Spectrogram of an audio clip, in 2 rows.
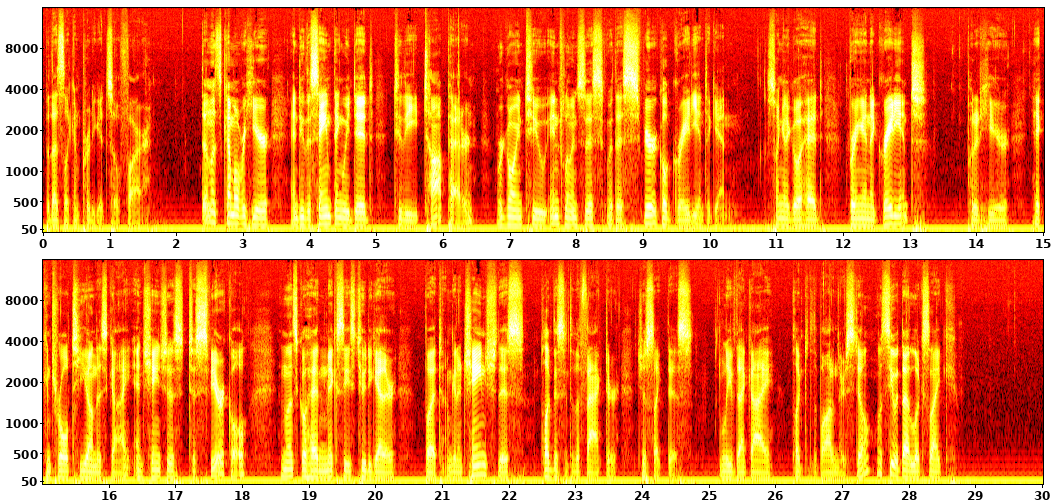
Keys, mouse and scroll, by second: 3.9-4.6 scroll down 9, 4.6-6.8 middle drag, 6.8-7.1 scroll down 3, 7.1 middle click, 7.8 click, 9.3 g, 10.4-10.8 scroll up 3, 10.9 shift+a, 14.0-14.5 scroll up 7, 14.7 click, 15.3 ctrl+t, 16.1-18.7 drag, 18.7-19.6 ctrl+shift+right drag, 19.6-20.0 middle drag, 20.0-20.8 scroll up 5, 21.0 click, 22.1-23.9 drag, 23.9-28.4 middle drag, 28.4-29.5 scroll down 9, 29.5 ctrl+shift+click.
